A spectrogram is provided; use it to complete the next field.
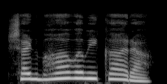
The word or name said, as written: ಷಡ್ಭಾವವಿಕಾರ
